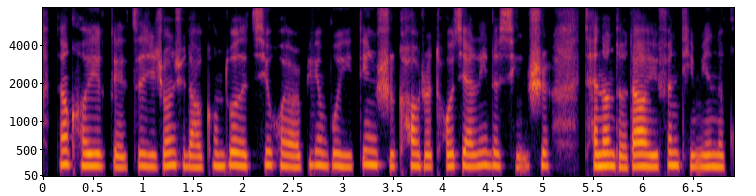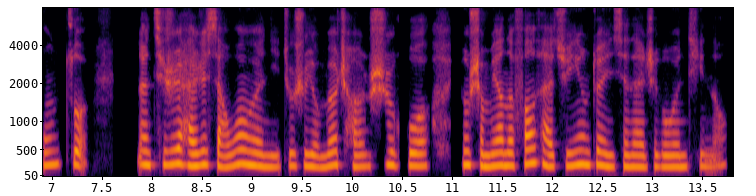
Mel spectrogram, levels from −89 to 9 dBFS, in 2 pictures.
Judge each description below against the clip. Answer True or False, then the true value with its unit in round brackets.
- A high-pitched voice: True (215 Hz)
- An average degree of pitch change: False (2.0 semitones)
